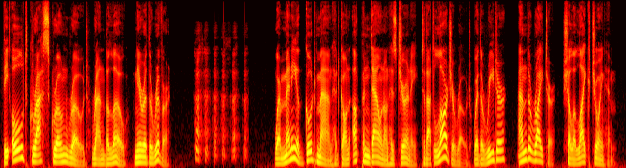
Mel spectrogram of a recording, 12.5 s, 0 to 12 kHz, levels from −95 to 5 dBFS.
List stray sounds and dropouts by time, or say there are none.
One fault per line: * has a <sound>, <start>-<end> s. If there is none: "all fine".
* has a laugh, 3.9-5.0 s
